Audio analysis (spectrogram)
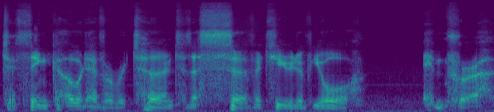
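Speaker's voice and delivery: snarled, furious, angry words. A game master voices a man snarling at the player through the flames. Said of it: "He snarls at you through the flames".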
